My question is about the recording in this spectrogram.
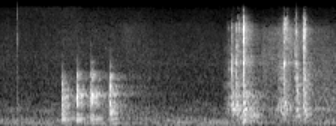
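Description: Knuckles knocking on a wooden front door, four quick raps about a second in. Near the end comes a louder clatter as the door is unlatched and opened.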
